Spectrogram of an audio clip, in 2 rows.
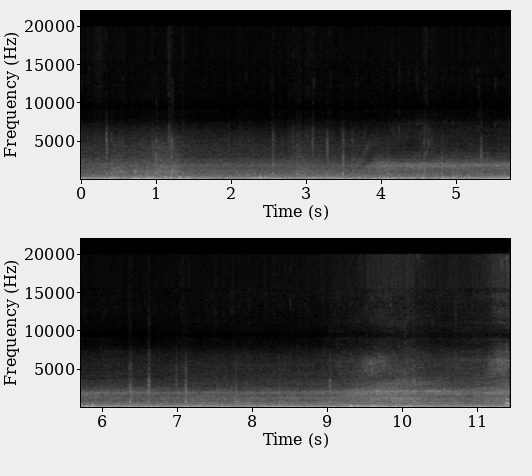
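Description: A car cruises at 70 km/h on a road between Bharatpur and Chitwan, a steady low engine and tyre rumble with wind noise, constant and unbroken throughout.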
